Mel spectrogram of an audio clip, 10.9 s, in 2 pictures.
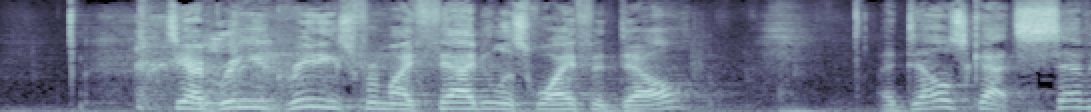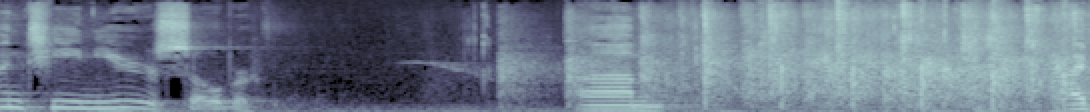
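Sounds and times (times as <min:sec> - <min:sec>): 
speech: 0:00.8 - 0:03.5, 0:04.4 - 0:06.8, 0:08.4 - 0:09.0
audience clapping: 0:07.8 - 0:10.9.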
